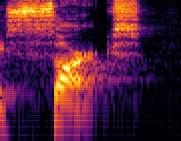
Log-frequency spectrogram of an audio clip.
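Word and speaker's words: sarx (σάρξ): Whenever Paul talked about the flesh, most of the time when he talked about this theological, spiritual concept called the flesh, he used a Greek word pronounced this way, sarx.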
